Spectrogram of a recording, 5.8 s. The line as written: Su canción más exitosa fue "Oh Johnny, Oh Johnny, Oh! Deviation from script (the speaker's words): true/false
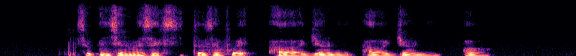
false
